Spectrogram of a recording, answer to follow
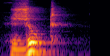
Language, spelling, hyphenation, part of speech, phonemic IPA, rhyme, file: Dutch, zoet, zoet, adjective / noun / verb, /zut/, -ut, Nl-zoet.ogg
- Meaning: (adjective) 1. sweet-tasting 2. sweet, pleasant 3. calm; well-behaved, like an obedient child 4. fresh, potable, not saline; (noun) 1. the sweet taste 2. sweets, such as candy 3. good things in life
